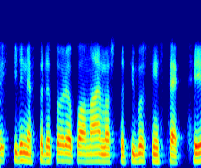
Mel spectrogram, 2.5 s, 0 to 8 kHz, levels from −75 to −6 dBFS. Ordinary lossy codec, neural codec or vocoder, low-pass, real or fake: Opus, 24 kbps; codec, 24 kHz, 0.9 kbps, WavTokenizer, large speech release; 7.2 kHz; fake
